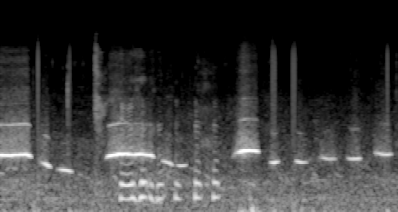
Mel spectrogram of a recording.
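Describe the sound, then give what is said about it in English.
A person whistles a loose tune of short chirpy notes and a few held tones, fairly quiet, with a low voiced bass layer humming beneath the whistle for a moment near the middle. “I know, my whistling isn't quite as good as it could be. No, it had a sort of bass... bit to it,”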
